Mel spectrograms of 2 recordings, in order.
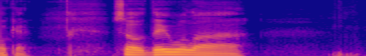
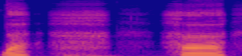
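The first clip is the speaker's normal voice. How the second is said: soft, breathy huh sounds; the breathy 500 hertz sound in a breath; breathy huh demo; 3 semitones lower, 4 dB quieter, much slower than usual. Shown as a demonstration. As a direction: push out a small breathy huh. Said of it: "It's that sound in a person's breath".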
